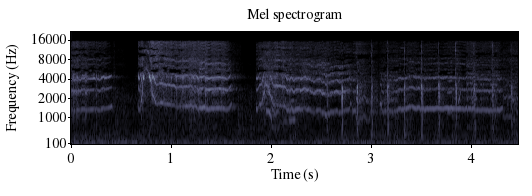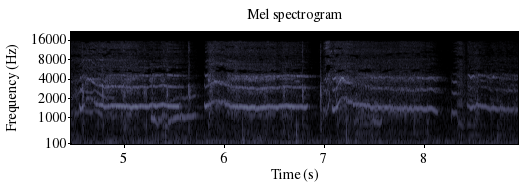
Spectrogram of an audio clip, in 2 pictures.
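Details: Rare baby otter with white feet and white ringed tail calling indoors: sharp rising squeals that level into long shrill whistles, repeated in bursts with short gaps, with a run of quick clicking chirps in the middle.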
